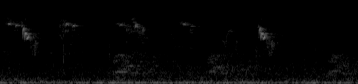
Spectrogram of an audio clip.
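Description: Sparrows and a woodpecker call among peonies and a cherry tree in a garden, with scattered bright chirps and tweets coming in short bursts, moderately close, over quiet outdoor background.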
